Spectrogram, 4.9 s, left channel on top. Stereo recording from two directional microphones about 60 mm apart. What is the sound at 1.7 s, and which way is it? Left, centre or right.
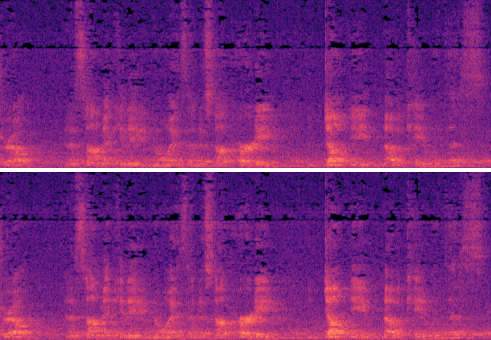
Speech, right.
